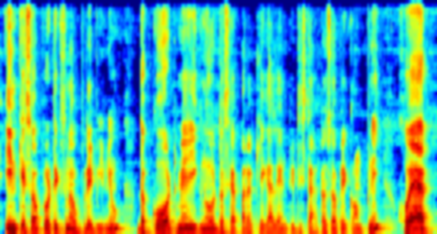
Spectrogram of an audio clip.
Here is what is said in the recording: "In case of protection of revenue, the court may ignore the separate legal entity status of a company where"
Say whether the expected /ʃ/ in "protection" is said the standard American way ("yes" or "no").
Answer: no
